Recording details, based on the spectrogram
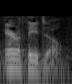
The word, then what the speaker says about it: erethizo: E-R-E-T-H-I-Z, long O, erethizo.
